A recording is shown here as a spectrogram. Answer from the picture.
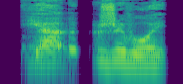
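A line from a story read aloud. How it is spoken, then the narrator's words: Mumbled. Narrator (Russian): пробормотал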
